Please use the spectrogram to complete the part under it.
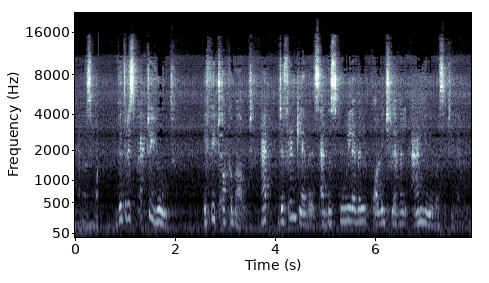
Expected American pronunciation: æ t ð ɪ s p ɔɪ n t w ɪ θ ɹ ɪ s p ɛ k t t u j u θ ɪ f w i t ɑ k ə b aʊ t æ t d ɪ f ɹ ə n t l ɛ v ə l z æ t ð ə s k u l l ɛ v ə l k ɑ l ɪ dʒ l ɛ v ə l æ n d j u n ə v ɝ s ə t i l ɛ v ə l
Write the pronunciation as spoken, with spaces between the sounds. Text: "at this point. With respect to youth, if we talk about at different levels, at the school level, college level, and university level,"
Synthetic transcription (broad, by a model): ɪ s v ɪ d ɹ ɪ s p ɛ k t t u j u t ɪ f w i t ɑ k ə b aʊ t æ t d ɪ f ɹ ə n t l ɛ v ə l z æ t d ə s k u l l ɛ v ə l k ɑ l ɪ dʒ l ɛ v ə l æ n d j u n ə v ɝ s ə t i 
